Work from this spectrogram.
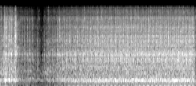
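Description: A Singer sewing machine stitches the side seams of a blouse in thin fabric, running steadily and close with a dense, continuous mechanical whir after a brief stop near the start.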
